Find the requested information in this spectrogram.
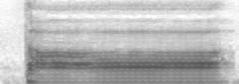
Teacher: منہ کے اندر ہوا نہیں بھریں گے، یعنی تا موٹا نہیں ہونا چاہیے، آواز نیچے جانی چاہیے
